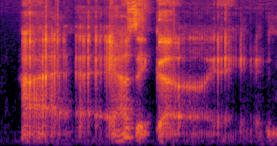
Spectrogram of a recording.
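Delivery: soft, breathy, creaky vocal fry, almost whispered. Explaining to listeners what vocal fry is, speaker demonstrates it with vocal fry. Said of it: "vocal fry?".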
